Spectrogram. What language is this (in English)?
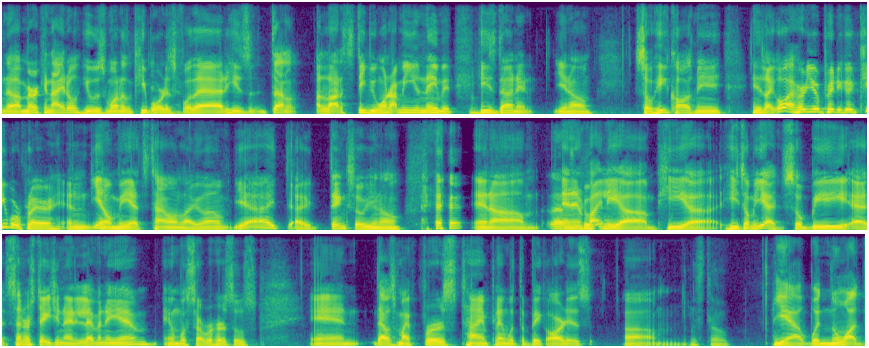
English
